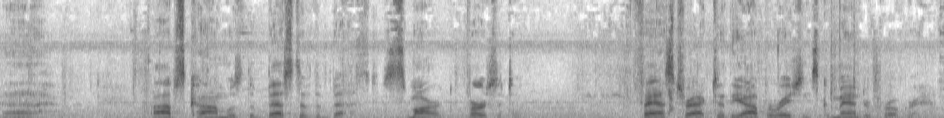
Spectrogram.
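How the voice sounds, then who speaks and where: An actor playing a seasoned, weary soldier in a video game, speaking in a wry, matter-of-fact way. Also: male voice, lowish voice, moderate pace, natural voice. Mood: grim, matter-of-fact. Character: seasoned, weary male soldier telling grim past missions. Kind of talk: video game cutscene acting. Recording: loud vehicle and outdoor noise behind.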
